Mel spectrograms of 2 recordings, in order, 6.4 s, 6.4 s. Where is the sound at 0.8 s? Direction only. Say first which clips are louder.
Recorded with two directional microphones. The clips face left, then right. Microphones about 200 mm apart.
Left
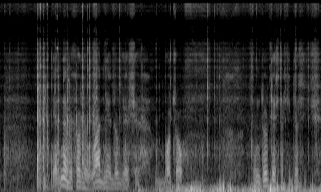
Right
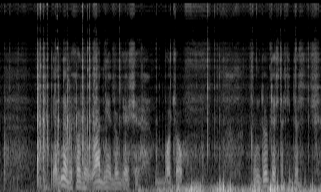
Left 1 dB; 20° left (ahead or behind).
